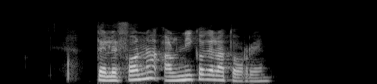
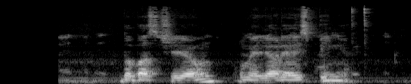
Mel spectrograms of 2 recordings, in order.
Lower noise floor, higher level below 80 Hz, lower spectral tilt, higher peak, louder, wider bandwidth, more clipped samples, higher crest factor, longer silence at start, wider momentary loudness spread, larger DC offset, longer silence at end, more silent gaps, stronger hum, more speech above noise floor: about the same, -40 dBFS vs -41 dBFS; about the same, -64 dBFS vs -60 dBFS; about the same, -6.5 dB/octave vs -5.5 dB/octave; about the same, -2 dBFS vs -2 dBFS; about the same, -18 LUFS vs -18 LUFS; second, 7.6 kHz vs 16.5 kHz; neither; about the same, 18 dB vs 18 dB; about the same, 0.65 s vs 0.6 s; about the same, 15 LU vs 13 LU; neither; first, 1.1 s vs 0.45 s; neither; neither; about the same, 23 dB vs 24 dB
